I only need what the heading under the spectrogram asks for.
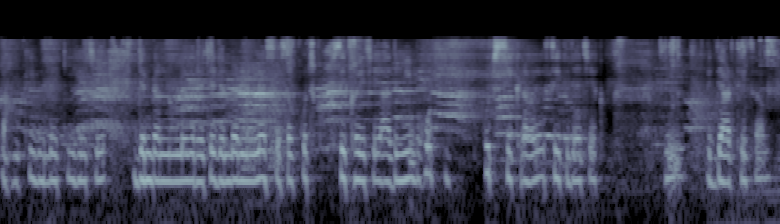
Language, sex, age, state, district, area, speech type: Maithili, female, 18-30, Bihar, Araria, urban, spontaneous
